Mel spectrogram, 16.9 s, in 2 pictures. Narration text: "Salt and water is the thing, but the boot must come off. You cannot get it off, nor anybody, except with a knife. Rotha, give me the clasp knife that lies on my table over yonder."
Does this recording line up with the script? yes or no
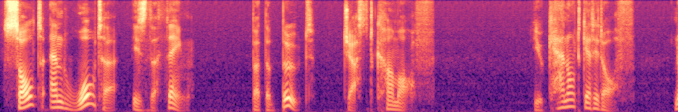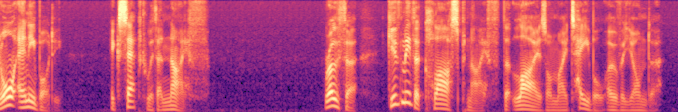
no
